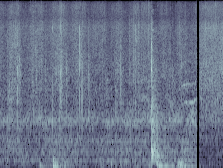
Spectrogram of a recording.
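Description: Spices and coriander roasting in a pan for a stuffed tinda masala sabzi, a steady soft sizzle and crackle with a few brief clinks and stirs throughout.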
